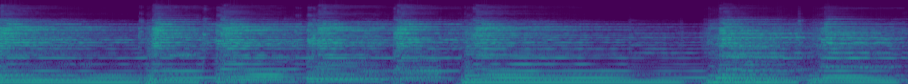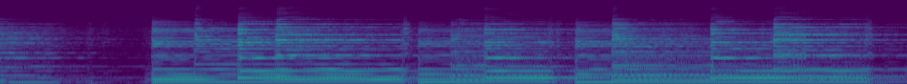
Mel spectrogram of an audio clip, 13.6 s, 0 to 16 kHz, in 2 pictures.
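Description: An electric guitar runs through a Line 6 Helix pitch wham effect. Several phrases of plucked notes and chords ring out alone with a shimmery, pitch-shifted, effected tone, and there is a short pause midway.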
